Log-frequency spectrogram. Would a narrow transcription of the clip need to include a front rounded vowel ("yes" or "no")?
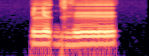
yes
